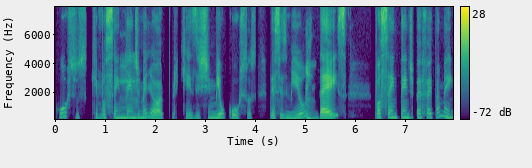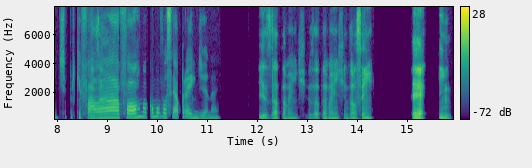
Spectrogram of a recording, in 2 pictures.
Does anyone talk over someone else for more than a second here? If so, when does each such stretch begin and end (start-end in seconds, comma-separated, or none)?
none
